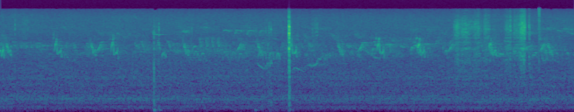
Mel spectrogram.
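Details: Black bees droning steadily at a newly established hive in Guernay, Côtes-du-Nord, with two sharp knocks, faint bird chirps and a brief rustle toward the end.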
